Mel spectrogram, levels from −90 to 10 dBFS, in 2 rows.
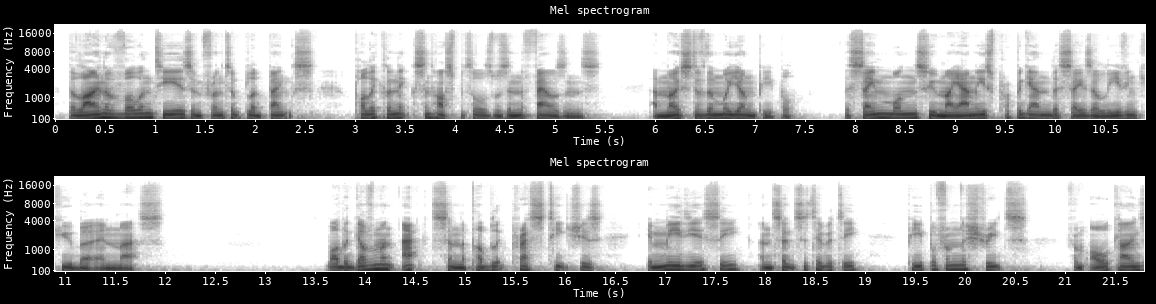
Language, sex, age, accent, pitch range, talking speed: English, male, 20-39, British, 95-115 Hz, 150 wpm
